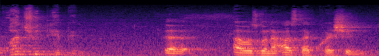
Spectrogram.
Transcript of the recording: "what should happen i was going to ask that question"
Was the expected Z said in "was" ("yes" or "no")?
yes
